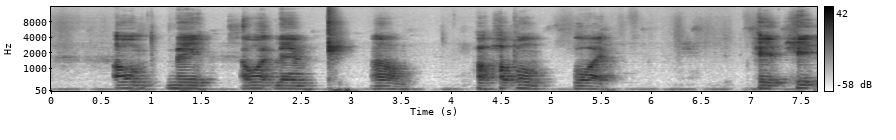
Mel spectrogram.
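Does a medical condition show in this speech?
Yes: Down syndrome.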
